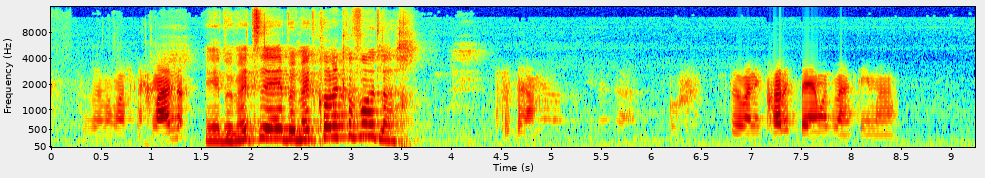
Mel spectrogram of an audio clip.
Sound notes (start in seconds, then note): 1.7 speaking foreign language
